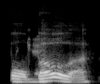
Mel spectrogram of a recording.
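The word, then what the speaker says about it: Boulobra: orb bruh or worse the second one the way it is spelled is b-o-u-l-o-b-r-a so it's like Boulder and Cobra smooshed together right so the I'm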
